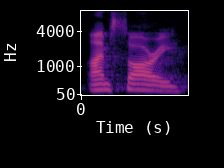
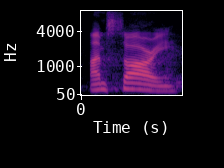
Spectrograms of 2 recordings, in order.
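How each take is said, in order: No difference in how they are said.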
